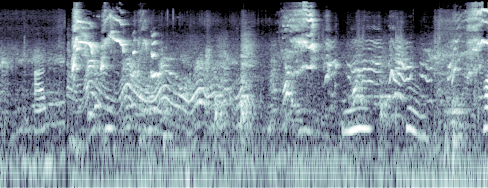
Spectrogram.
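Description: A baby langur gives high, wavering squeals and chirps, with people talking nearby.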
